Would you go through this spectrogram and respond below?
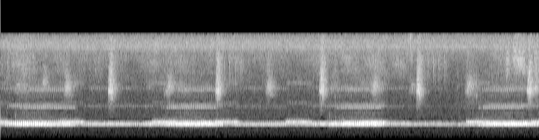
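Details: Summer-night crickets chirping in Bulgarian grassland, captured with a surround microphone: a shrill sustained trill punctuated by crisp high chirps about every second, volume ebbing and returning; nothing else audible.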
